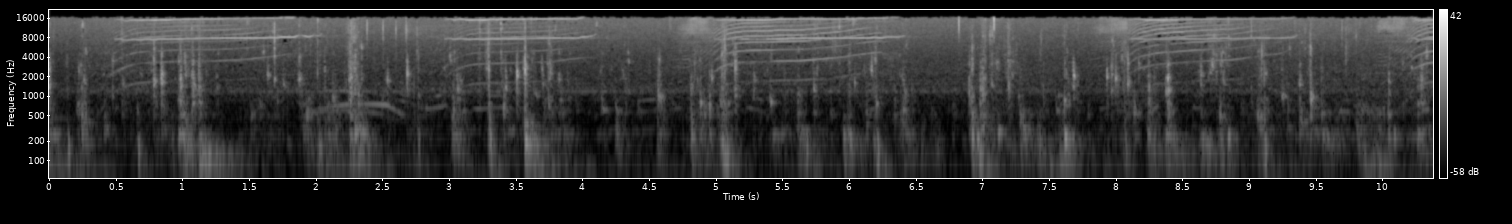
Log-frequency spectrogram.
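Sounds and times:
water knocking and rumbling: 0:00.0 - 0:10.3
orca distress cries: 0:00.4 - 0:06.5, 0:08.1 - 0:09.4, 0:10.1 - 0:10.3.

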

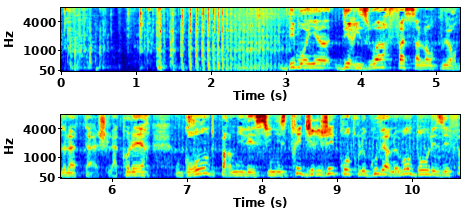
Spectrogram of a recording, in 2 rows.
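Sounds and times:
diesel-fuelled motor pump for draining floodwater starting: 0:00.0 - 0:10.6
speech: 0:03.0 - 0:10.6.

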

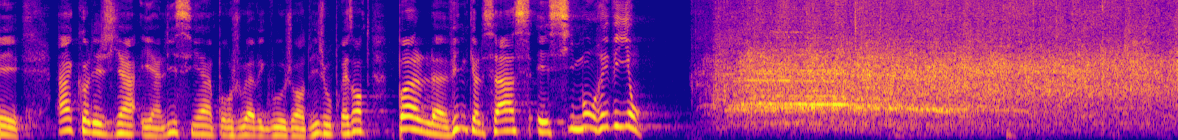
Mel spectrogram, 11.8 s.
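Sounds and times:
speech: 0:00.0 - 0:07.2
audience applause: 0:06.9 - 0:11.7.

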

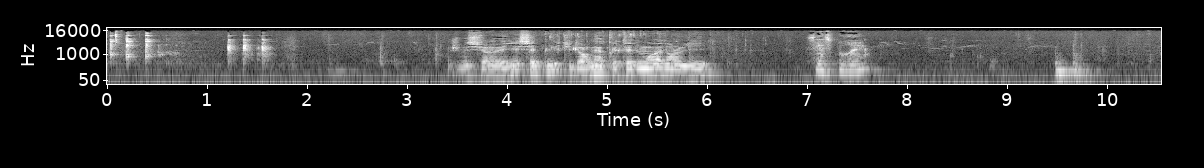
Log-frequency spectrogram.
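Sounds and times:
ceramic coffee cup and metal cutlery being set out: 0:00.0 - 0:01.7
speech: 0:03.5 - 0:06.2, 0:07.1 - 0:07.8.

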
